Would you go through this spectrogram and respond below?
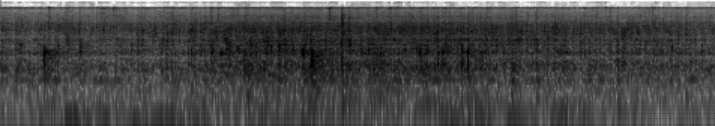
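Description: Meatless cutlets frying in a pan, a steady dense sizzle with small crackling pops throughout, close and alone with no talking.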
